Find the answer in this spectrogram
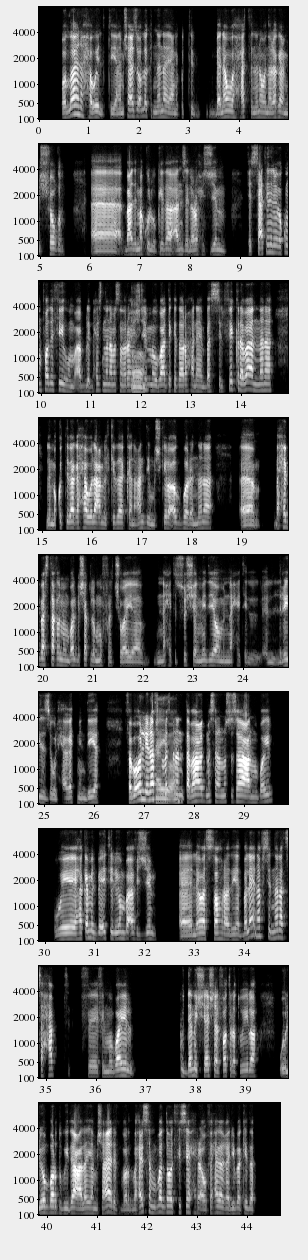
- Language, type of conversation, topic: Arabic, advice, إزاي أوازن بين تمرين بناء العضلات وخسارة الوزن؟
- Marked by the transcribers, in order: in English: "الgym"; in English: "الgym"; in English: "السوشيال ميديا"; in English: "الreels"; in English: "الgym"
